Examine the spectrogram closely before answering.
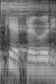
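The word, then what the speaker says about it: coat: गोट, बोट, कोट, सी ओ ए टी, कोट, A omit हो रहा है, कोट।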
